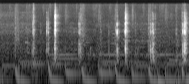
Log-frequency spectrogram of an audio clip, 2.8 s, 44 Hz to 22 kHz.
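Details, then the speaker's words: Philips DR454 2-in-1 tape recorder, radio tested before opening: irregular sharp crackles and scratchy bursts over faint, very low-volume sound; scratch in the band, reception or tuning crackle fault, low volume. "Band में scratch आ रहा है दोस्तों थोड़ा-थोड़ा। ये आ गया थोड़ा सा आ गया। आवाज बहुत कम है दोस्तों।"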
